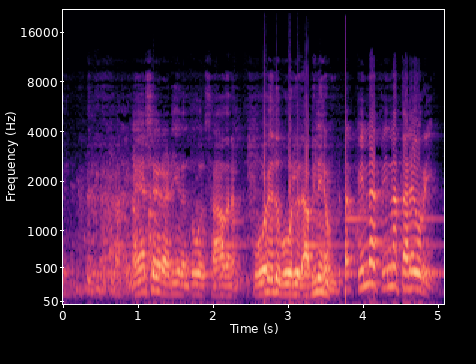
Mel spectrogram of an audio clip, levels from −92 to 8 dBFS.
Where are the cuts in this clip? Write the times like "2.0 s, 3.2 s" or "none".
3.8 s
